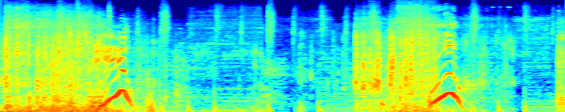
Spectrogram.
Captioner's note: cheers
